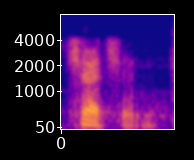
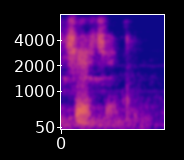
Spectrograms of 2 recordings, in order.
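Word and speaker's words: Cixin: Pronounced Chechen. – Yeah. According to the audiobook, it's pronounced Chechen. – They say their name backwards, so it's Lee Chechen.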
